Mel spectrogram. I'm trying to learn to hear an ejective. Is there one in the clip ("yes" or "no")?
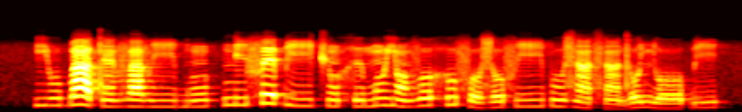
no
